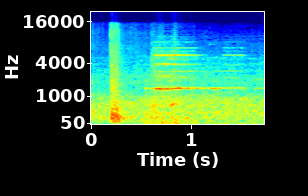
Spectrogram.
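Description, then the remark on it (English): A train's emergency brake is applied: a sharp metallic clunk, then a loud, high-pitched screech of steel wheels against the rails over the rumble of the moving cars, with no voices. “Look, there! The emergency brake!”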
